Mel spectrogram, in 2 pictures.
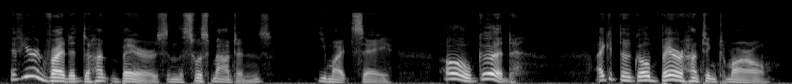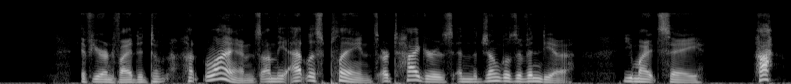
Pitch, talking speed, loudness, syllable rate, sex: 140 Hz, 165 wpm, -21 LUFS, 4.8 syllables/s, male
